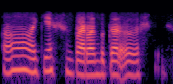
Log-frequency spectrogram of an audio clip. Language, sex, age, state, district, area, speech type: Kashmiri, female, 45-60, Jammu and Kashmir, Ganderbal, rural, conversation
